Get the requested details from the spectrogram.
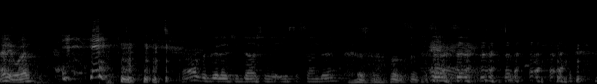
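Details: Adult male speaker; Normal speech.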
